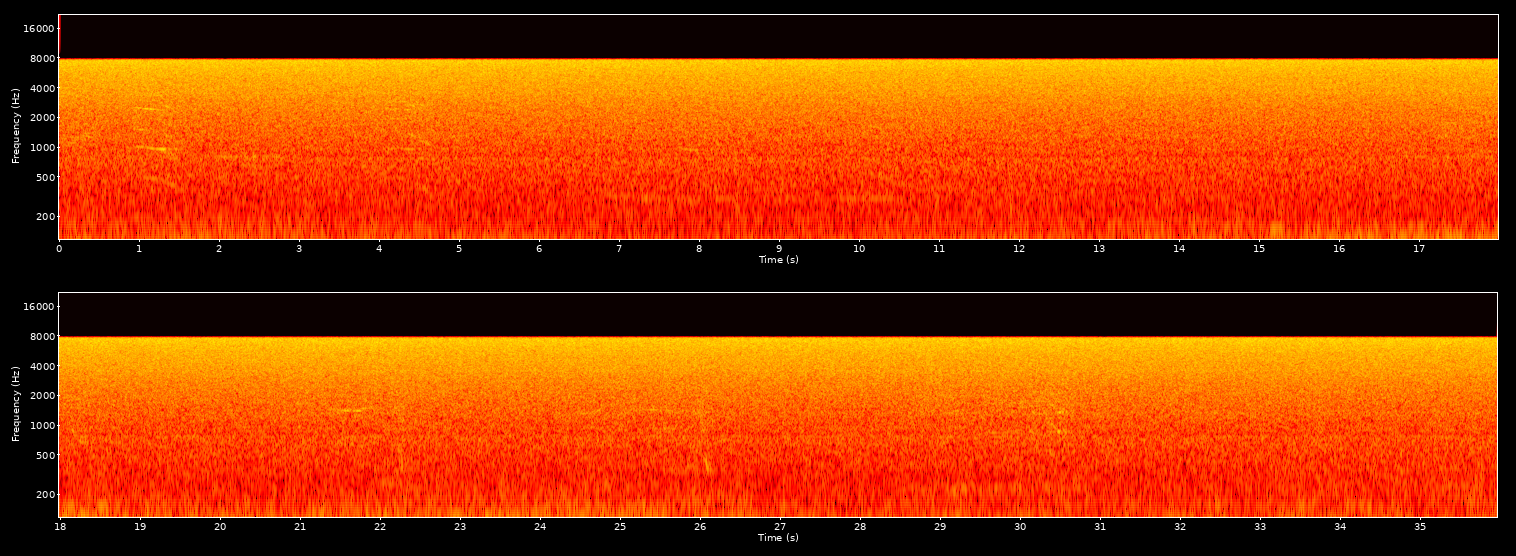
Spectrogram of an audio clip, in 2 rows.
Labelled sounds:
0.9	1.4	humpback whale, 0.86 to 2.5 kHz

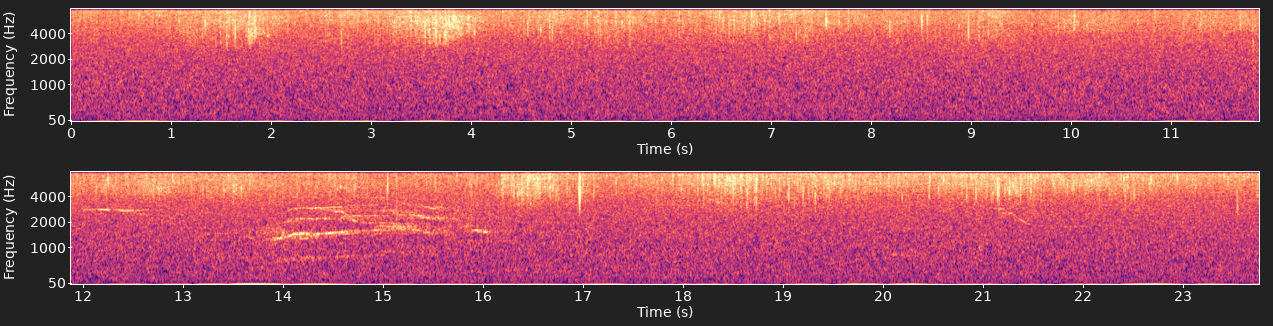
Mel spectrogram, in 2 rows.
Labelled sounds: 12.0	13.0	killer whale, Bigg's (transient), Gulf of Alaska transient, 1.8 to 3.1 kHz

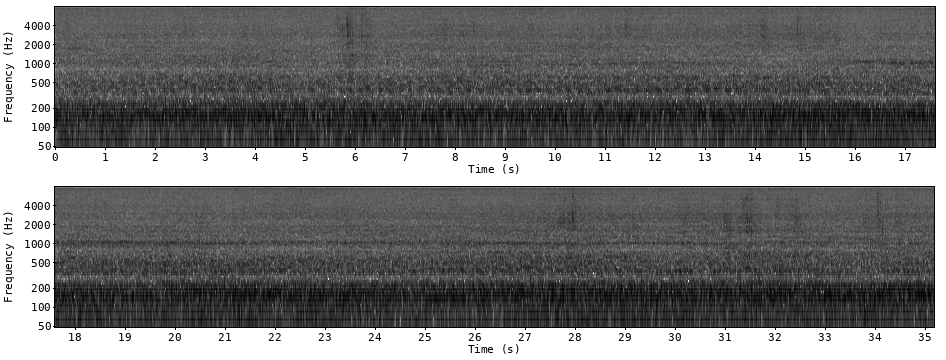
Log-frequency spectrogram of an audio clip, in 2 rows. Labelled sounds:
16.0	16.3	vessel noise, 1.0 to 1.1 kHz

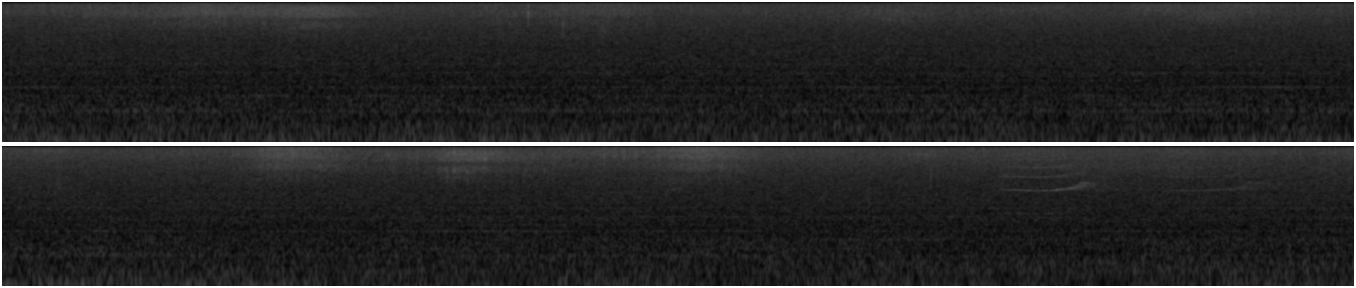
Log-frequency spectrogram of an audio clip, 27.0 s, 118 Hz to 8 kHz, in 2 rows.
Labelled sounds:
23.4	24.5	killer whale, 2.0 to 4.3 kHz

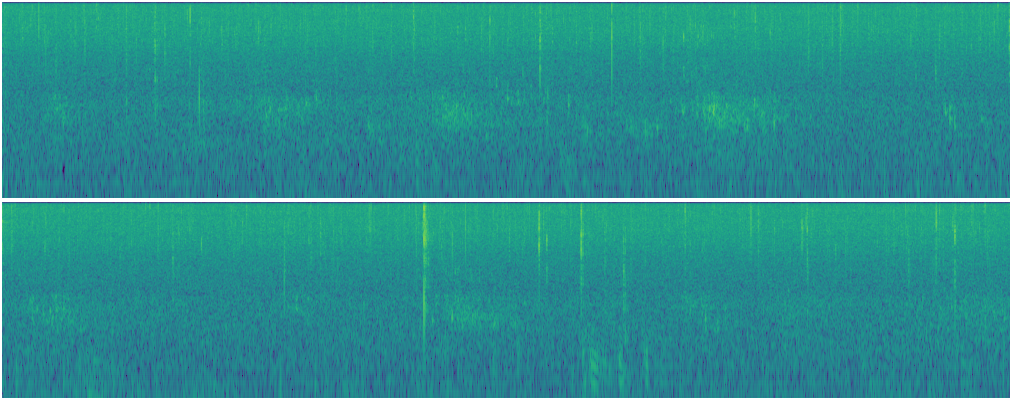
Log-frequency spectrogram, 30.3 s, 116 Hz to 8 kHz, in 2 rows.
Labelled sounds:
10.5	10.8	water noise, 0.78 to 1.2 kHz

